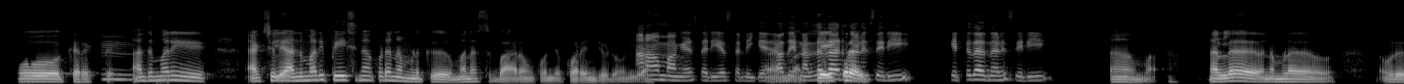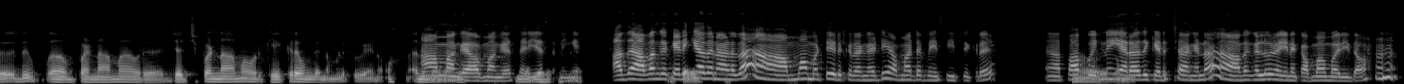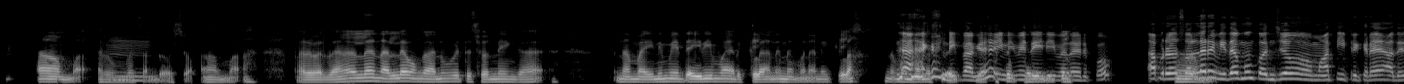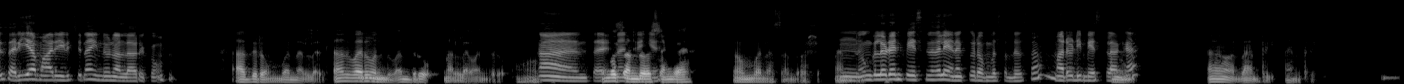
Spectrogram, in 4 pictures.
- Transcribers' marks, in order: in English: "ஆக்ச்சுவலி"; in English: "ஜட்ஜ்"; chuckle; unintelligible speech; unintelligible speech; laugh; laughing while speaking: "நெனைக்கலாம்"; laughing while speaking: "கண்டிப்பாங்க. இனிமே தைரியமா தான் இருப்போம்"; unintelligible speech; other noise; "ரொம்ப" said as "ரொம்பன"; "மறுபடியும்" said as "மறுவடியும்"; other background noise
- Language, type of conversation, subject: Tamil, podcast, உங்கள் மனதில் பகிர்வது கொஞ்சம் பயமாக இருக்கிறதா, இல்லையா அது ஒரு சாகசமாக தோன்றுகிறதா?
